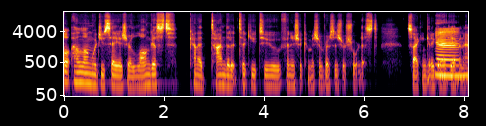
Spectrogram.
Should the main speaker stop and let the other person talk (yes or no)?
yes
